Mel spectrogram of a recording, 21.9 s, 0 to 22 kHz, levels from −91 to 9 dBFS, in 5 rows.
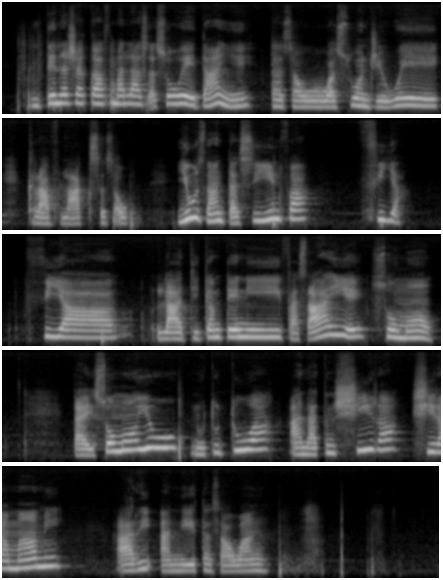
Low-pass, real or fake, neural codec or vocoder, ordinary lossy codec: none; real; none; none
